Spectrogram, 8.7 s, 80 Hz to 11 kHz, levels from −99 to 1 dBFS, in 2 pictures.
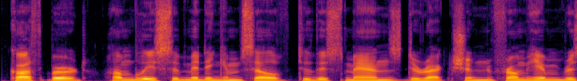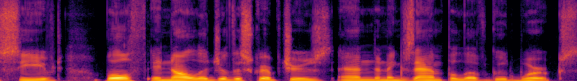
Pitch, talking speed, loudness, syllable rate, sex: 130 Hz, 160 wpm, -20 LUFS, 4.8 syllables/s, male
